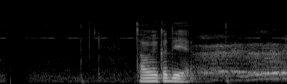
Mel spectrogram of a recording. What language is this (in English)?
Sinhala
